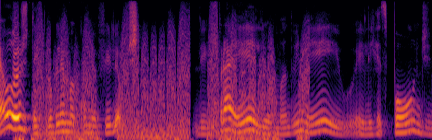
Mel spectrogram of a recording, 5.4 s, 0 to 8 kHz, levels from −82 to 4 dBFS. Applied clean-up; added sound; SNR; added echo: none; Scratching (performance technique); 9 dB; none.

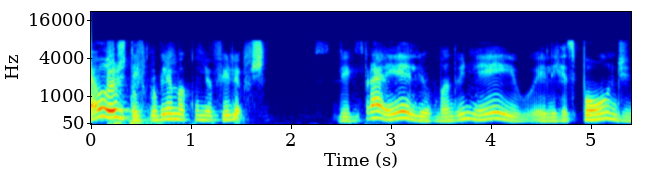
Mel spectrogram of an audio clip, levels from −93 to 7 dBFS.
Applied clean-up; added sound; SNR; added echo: neural mask model DeepFilterNet 3.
